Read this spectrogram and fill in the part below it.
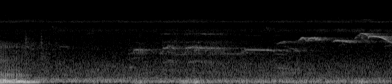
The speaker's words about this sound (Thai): เสียงนก เสียงไก่ เสียงสายลมพัดต้องใบไม้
